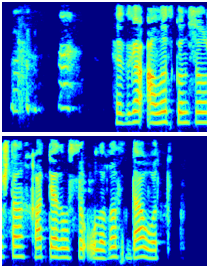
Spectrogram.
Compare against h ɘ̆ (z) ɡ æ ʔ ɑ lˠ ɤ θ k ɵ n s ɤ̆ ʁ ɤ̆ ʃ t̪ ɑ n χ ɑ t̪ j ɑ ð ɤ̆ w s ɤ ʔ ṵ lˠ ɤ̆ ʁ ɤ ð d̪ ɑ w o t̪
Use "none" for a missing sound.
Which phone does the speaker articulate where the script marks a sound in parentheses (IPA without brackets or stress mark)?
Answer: ð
